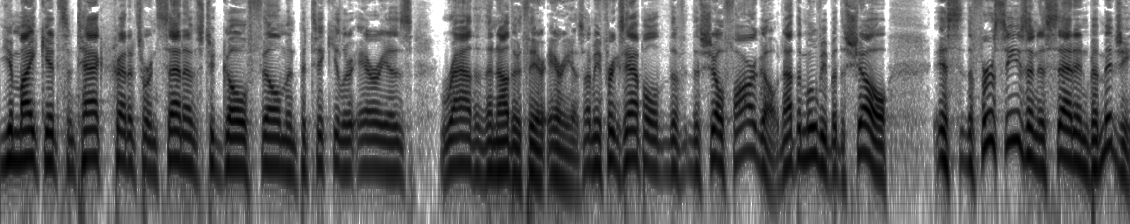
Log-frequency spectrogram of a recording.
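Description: A man with an American accent and a normal speaking voice talks at a fairly quick pace in a fairly high register with lively intonation. The recording is very clean with a silent background, and the sound is dry and close with no echo. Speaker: movie podcast host. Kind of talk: casual banter podcast chat about movies. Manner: joking, playful.

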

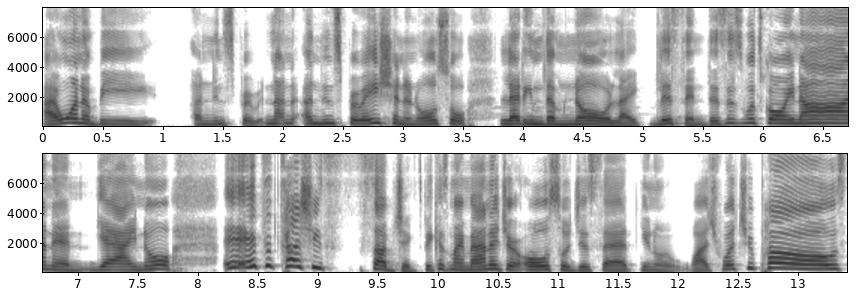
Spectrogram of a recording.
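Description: Speaking at a moderate pace, a woman uses a fairly high pitch and lively intonation. The recording is very clean and dry, close with no echo and a silent background. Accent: Colombian. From Colombia. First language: Spanish. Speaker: actress and magazine contributor. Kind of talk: casual chat. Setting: studio.

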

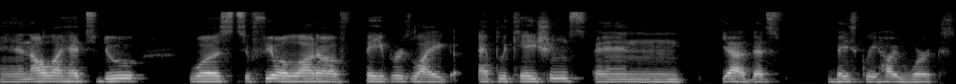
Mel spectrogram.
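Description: A man's medium-pitched voice, monotone and flat in intonation, at a very slow pace. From Brazil. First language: Portuguese. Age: 20s. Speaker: former exchange student, now college student. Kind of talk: casual interview. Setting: remote call from Brazil. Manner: halting, searches for English words.

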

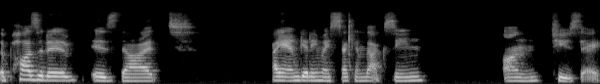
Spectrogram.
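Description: In a quiet background with a dry, close sound and no echo, a woman speaks at a fairly low pitch with fairly even intonation. Her pace is fairly slow, with long, frequent pauses. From Iran, raised in Orange County, California from a young age. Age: 20s. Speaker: nursing student. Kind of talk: casual interview.

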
